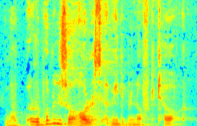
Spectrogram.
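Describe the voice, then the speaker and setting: An older man with an Irish accent, answering interview questions in a halting, reflective way with many restarts. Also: medium pitch, wildly swooping pitch, mellow. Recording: echoey room.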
